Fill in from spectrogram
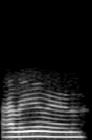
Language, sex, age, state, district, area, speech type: Telugu, female, 18-30, Andhra Pradesh, Vizianagaram, rural, conversation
